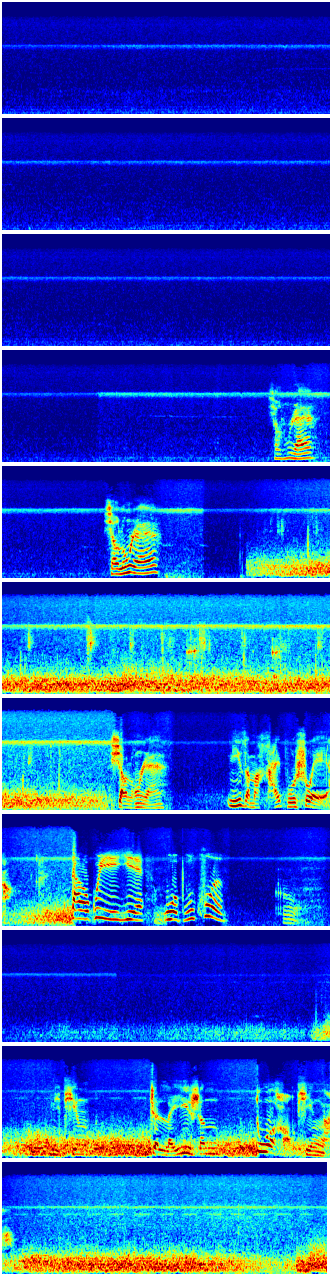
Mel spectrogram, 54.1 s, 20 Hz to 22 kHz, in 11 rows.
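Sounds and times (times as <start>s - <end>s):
thunder rumbling: 18.3s - 54.0s
thunder crack: 21.5s - 37.7s, 38.6s - 54.0s.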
